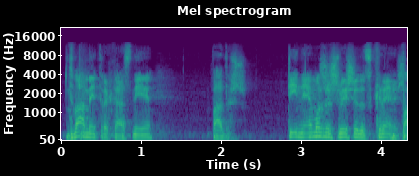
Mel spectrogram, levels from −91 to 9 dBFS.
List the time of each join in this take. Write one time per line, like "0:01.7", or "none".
none

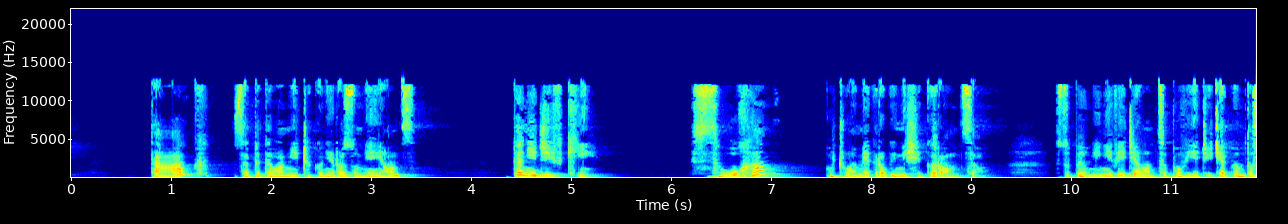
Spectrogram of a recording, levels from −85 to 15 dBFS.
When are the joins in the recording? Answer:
none

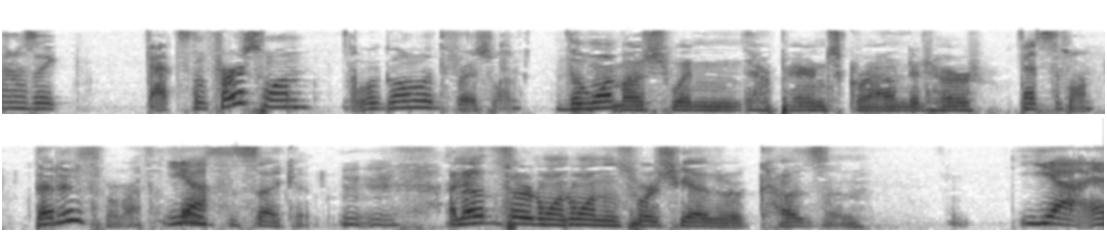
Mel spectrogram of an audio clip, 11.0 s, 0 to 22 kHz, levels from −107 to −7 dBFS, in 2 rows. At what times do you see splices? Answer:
0:01.8
0:03.1
0:03.7
0:05.3
0:06.0
0:08.3

